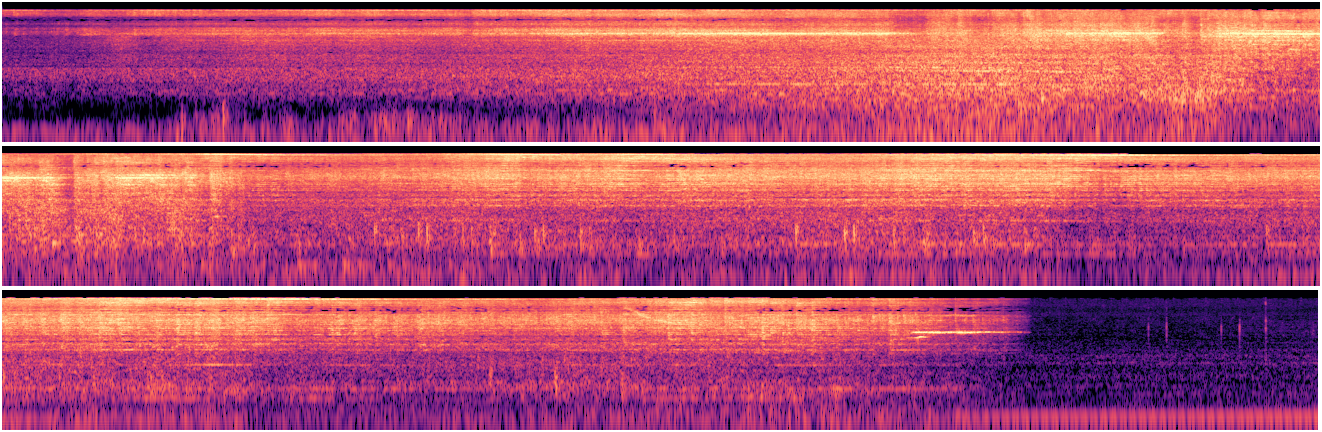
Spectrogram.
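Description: Locomotive-hauled train of new Czech Railways InterJet passenger coaches passing close by at speed. It swells as the locomotive approaches, then keeps up a steady rush and clatter of wheels on rail as the coaches go by. The sound drops suddenly near the end to a quieter steady hum.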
